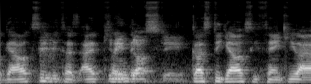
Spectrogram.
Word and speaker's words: Gusty: For me, it happened to be Gusto Galaxy because I played... Gusty. Gusty Galaxy, thank you. I always get that name wrong.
